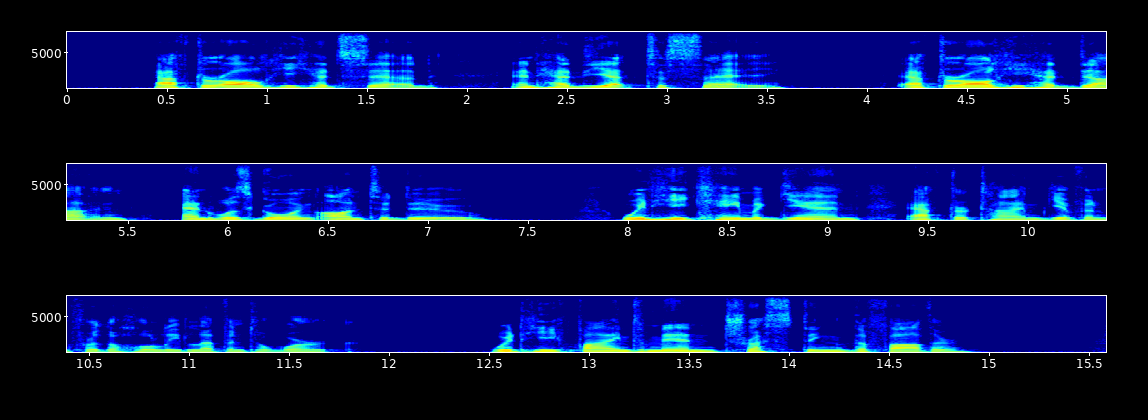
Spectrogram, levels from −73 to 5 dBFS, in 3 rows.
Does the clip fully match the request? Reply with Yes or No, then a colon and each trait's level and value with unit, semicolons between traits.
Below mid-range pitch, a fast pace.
No: low, 120 Hz; average, 160 wpm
